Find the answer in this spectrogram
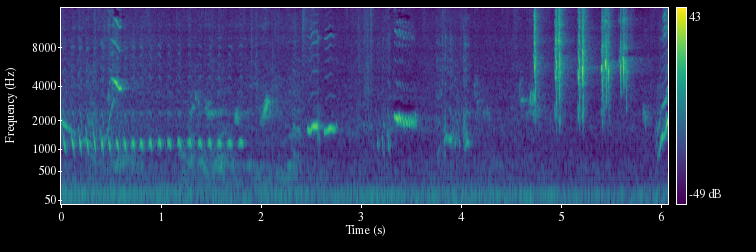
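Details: Singing white-rumped shama, one of a pair: a fast, even rattling trill opens, followed by scattered clear whistled notes and a few sharp high ticks, with a low background hum throughout.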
